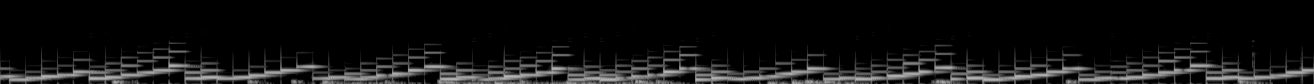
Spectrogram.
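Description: Arturia DX7 V software synthesizer on its E.Piano 1 preset, its arpeggiator breaking the chords into quick rising note runs that repeat about once a second, with low notes sounding underneath.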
